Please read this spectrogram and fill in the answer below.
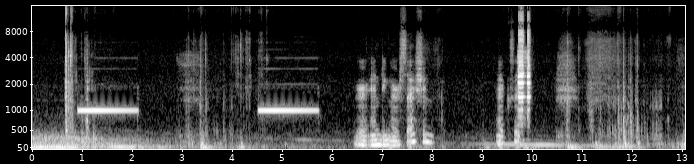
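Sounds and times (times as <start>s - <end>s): long electronic beeps: 9.7s - 10.0s.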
